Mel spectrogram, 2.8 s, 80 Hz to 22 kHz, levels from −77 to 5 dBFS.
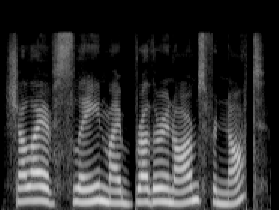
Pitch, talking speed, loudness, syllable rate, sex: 240 Hz, 215 wpm, -14 LUFS, 4.2 syllables/s, female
